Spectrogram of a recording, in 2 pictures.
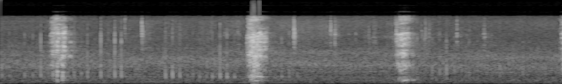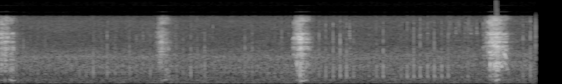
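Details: Dog with a chronic cough: seven short, harsh coughs about one and a half seconds apart.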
